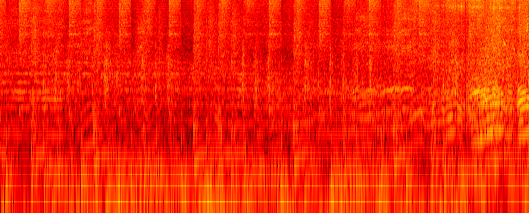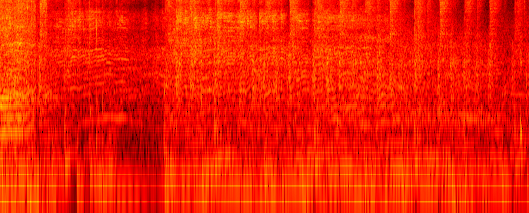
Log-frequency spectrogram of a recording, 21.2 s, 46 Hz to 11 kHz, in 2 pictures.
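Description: Large-scale off-road RC cars race at the 2018 Avalon Cup, with loud, continuous high-pitched motor whine rising and falling as the cars pass, tires squealing and skidding, and a brief lull before the racing noise resumes.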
